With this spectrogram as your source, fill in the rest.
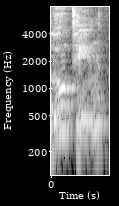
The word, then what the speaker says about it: looting: But looting follows this rule. Because the ing, we don't pronounce the G sound, it counts. Looting, two syllables. Last syllable, T-I-N. Tin, tin, get rid of the T.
